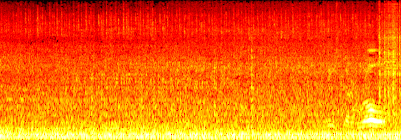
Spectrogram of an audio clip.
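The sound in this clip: A car engine idling after starting up, heard as a steady, even, low rumble that holds for the whole stretch.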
